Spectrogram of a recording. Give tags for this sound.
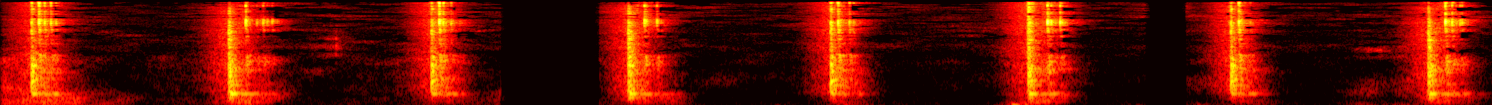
clock
second
time

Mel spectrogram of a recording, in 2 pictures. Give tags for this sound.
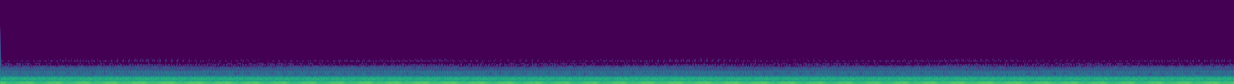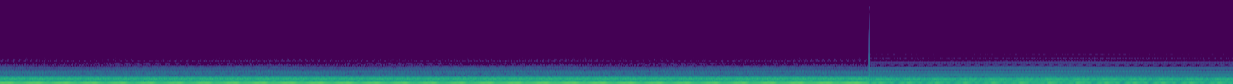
atmosphere
background
effect

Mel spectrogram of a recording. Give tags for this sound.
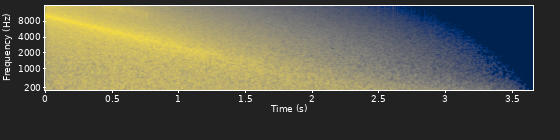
game
sounds
games
sf
attack
video

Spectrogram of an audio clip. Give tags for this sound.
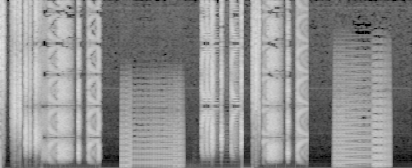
digital
noise

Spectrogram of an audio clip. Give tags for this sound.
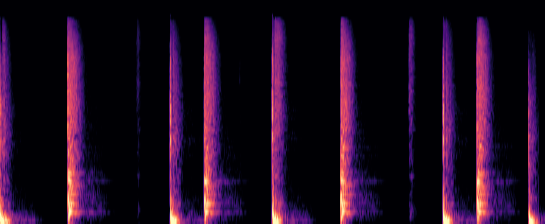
dry
kick
snare

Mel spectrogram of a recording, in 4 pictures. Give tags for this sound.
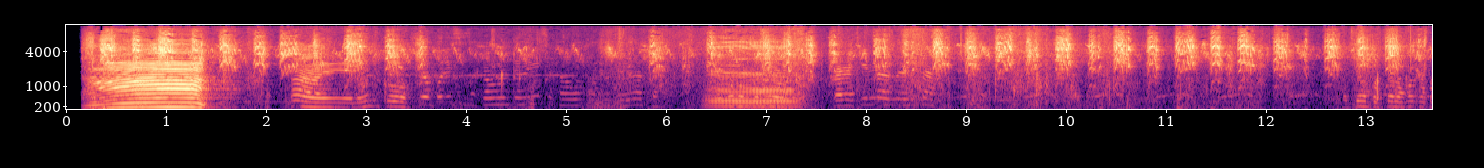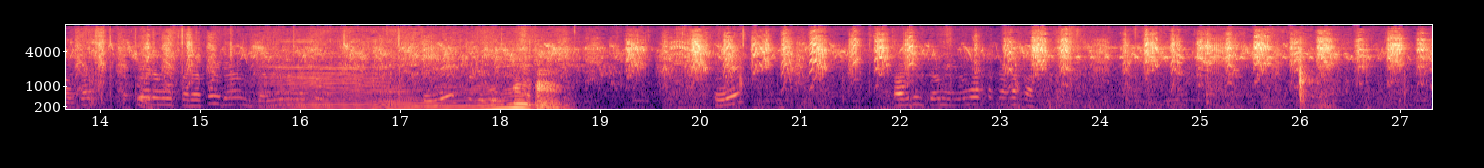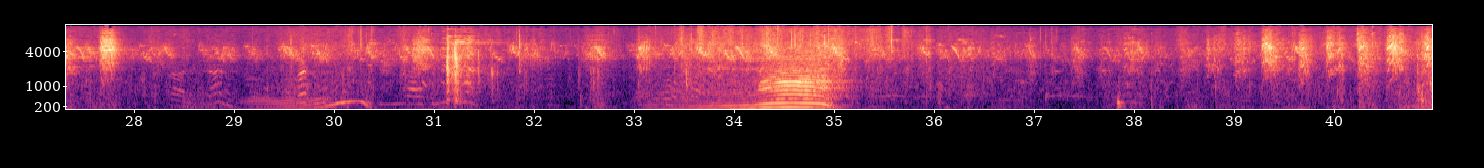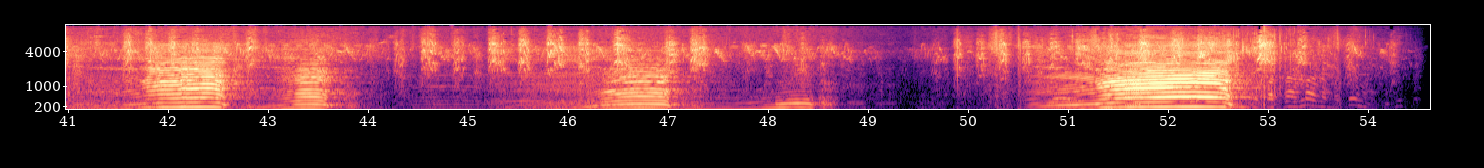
Mapa-Sonoro
Patrimonio-Inmaterial
Cabildo
Bahia-Blanca
Soundscape
Fieldrecording
Paisaje-Sonoro

